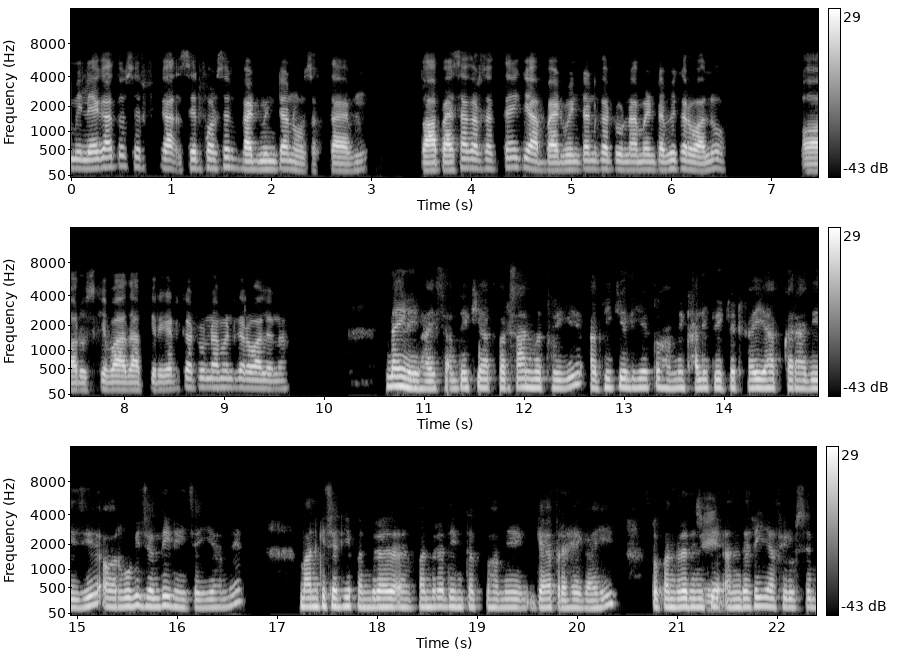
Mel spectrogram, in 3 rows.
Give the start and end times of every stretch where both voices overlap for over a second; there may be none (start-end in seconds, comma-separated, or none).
none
